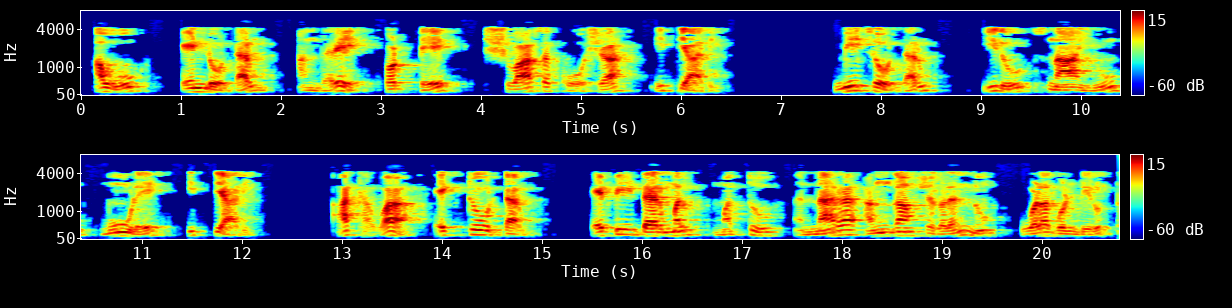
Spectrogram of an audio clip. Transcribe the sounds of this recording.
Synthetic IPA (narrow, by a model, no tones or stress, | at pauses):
ɐʋu | eɳɖoːɖɐɾm | ɐnd̪ɐɾe̞hoʈːe | ʃʋaːsɐkɔːʂɐit̪ja̰ːd̪ḭ | miːt͡ʃoːɖɐɾm | id̪usnaːjumuːɭeit̪jaːd̪ḭ | ɐ̰t̪ʰɐ̰ʋaːekʈoːɖɐɾm | epiɖɐɾmɐlmɐt̪ːunɐɾɐʔɐŋɡaːmʃɐɡɐɭɐnːuʋɔɭɐɡo̞ɳɖiɾut̪ː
